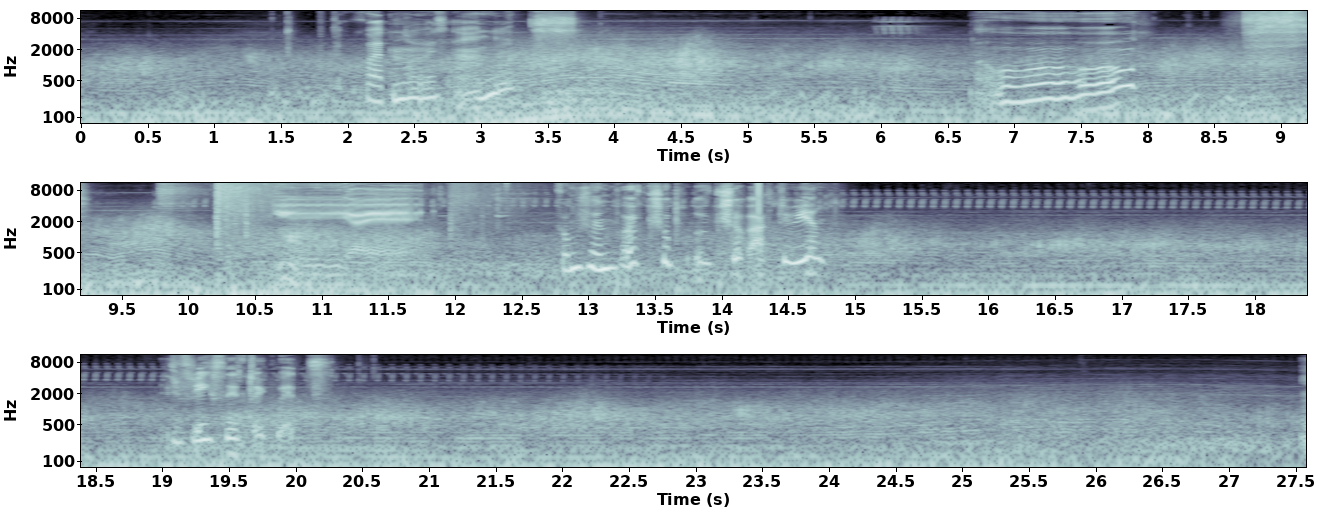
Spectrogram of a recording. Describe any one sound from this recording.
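A spaceship engine hums with a steady low drone.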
